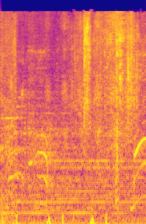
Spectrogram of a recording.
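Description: Dramatic film score: a steady low drone with irregular deep thumps, like a pounding heartbeat, under voices calling out.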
